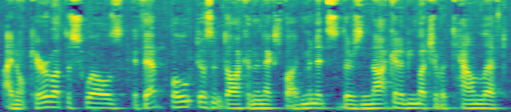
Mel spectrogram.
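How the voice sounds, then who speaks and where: A man's voice: medium pitch, little pitch movement, fairly quick, a little hiss or hum, lightly acted. A man playing a desperate police dispatcher under siege in a horror audio drama, talking in urgent, clipped, commanding emergency-radio style. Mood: urgent, pleading.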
